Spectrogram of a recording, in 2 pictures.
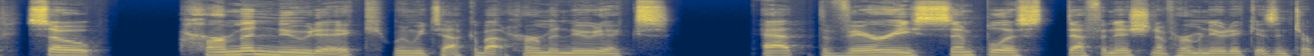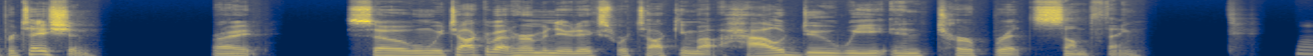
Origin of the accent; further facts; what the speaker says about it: United States; I was born in the United States of America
